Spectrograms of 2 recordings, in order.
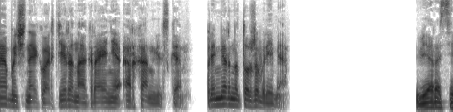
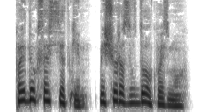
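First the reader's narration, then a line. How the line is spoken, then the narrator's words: Sighing. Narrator (Russian): вздохнула Вера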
